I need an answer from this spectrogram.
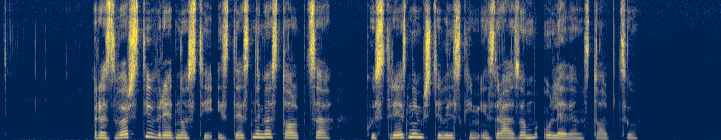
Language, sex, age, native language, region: Slovenian, female, 18-29, Slovenian, Gorica region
